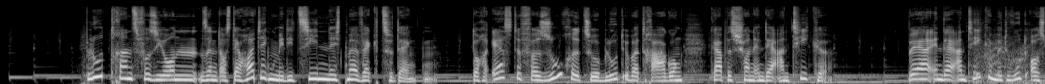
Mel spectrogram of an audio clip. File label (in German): doku; bloodyhistory; alles ueber blut; youtube; Sprecher in Köln; Muttersprache Deutsch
